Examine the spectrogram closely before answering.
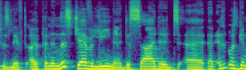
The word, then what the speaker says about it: javelina: One of Parallel Parking says it's pronounced Javelina, but...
